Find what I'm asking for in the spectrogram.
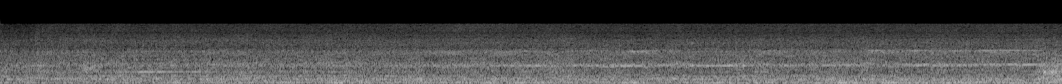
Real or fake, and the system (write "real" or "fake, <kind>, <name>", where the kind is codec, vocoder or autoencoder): fake, autoencoder, DAC-VAE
